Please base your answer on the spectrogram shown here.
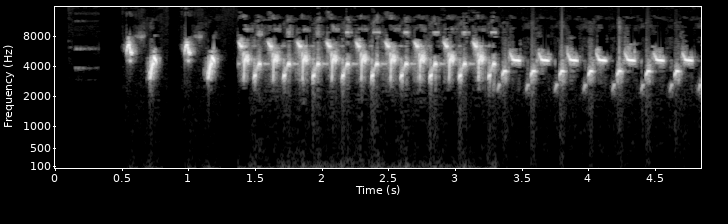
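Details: A canary sings malagueño song, recorded to teach young birds. A few spaced high chirps open into a rapid, continuous chain of bright trilled syllables, later settling into a more even, slightly lower repetition. The background is silent.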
